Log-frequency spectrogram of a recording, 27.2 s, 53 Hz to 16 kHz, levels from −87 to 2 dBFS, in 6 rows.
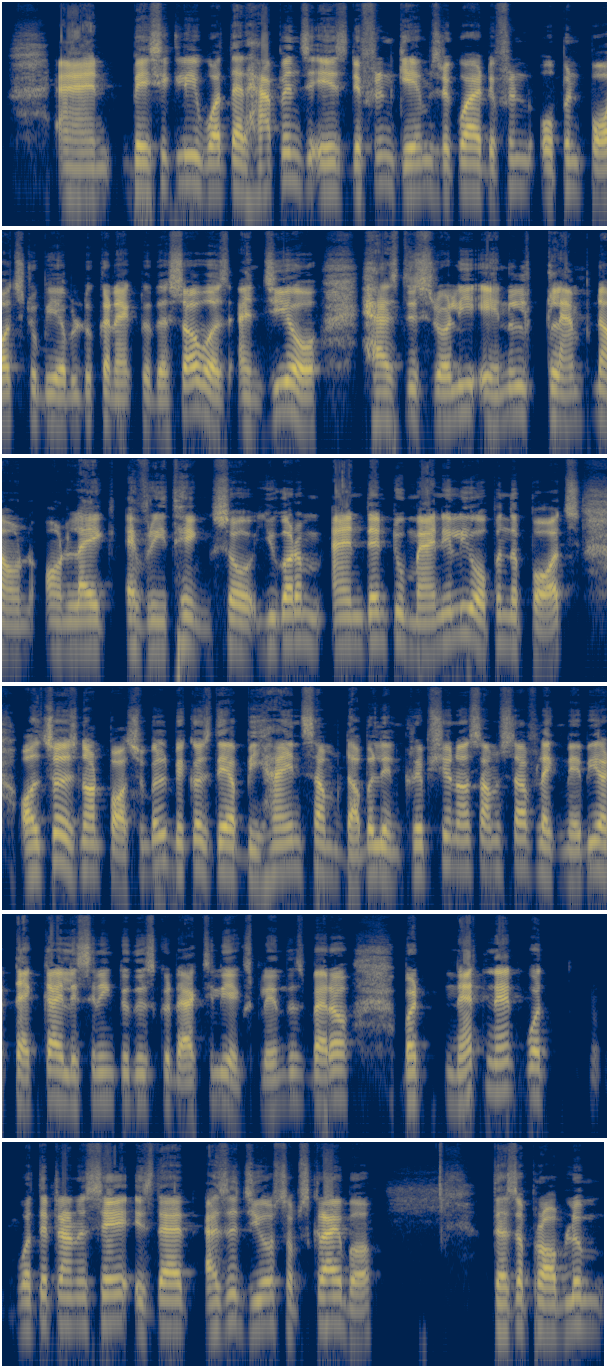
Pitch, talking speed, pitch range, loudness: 145 Hz, 190 wpm, 130-155 Hz, -20 LUFS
